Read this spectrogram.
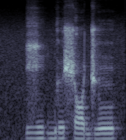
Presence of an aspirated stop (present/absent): absent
